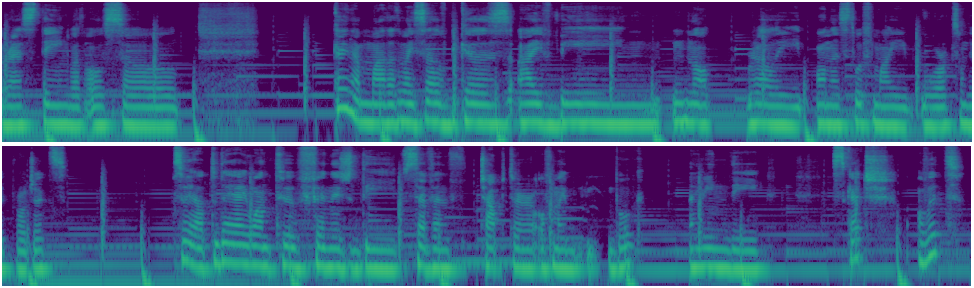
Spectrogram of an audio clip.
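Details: Male streamer with long-standing stuttering, never seen by a specialist; he says he mostly grew out of it and thinks it was most likely caused by stress.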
